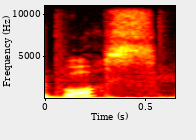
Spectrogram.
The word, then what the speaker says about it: buzz: Mira, vamos a ver este corte que no puede faltar, que es el boss, que se escribe B-U-Z-Z, el boss, que es como muy rapadito.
